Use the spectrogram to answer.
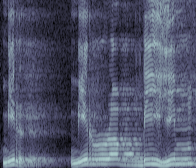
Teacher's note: Ada nun sukun bertemu ro, namanya bacaan idgham bila gunah. nun sukun atau tanwin yang bertemu dengan huruf lam ro, namanya bacaan idgham bila guna, hanya masuk tanpa ditekan, tanpa mendengung, hanya masuk, siap masuk ke huruf ro.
